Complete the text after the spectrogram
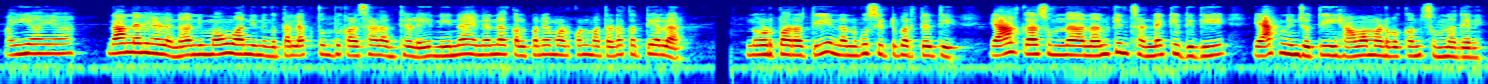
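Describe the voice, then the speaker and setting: A woman's voice: extremely high pitch, fairly even intonation, fast, a bit bright. A woman voicing a weary, patient older mother-in-law in a cartoon story, sighing and pleading. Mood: defensive.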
